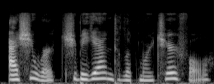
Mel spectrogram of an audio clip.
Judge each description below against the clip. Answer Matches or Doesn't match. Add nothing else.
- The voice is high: Matches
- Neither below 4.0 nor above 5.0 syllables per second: Doesn't match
